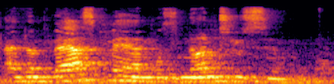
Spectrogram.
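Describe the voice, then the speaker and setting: A woman's voice: lowish voice, a little slow. A woman giving dramatic scripted narration for an old-time radio play, performed live on stage. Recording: roomy, distant, very noisy live stage recording.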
